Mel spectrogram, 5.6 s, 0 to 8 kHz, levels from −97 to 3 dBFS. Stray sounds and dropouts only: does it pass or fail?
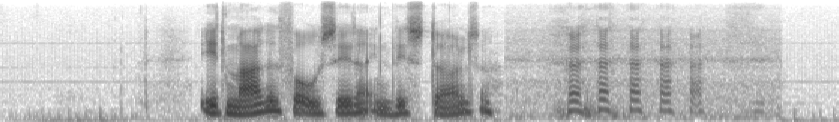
fail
